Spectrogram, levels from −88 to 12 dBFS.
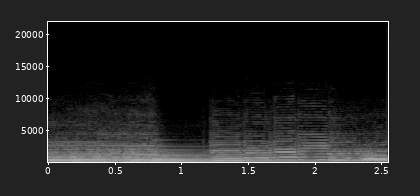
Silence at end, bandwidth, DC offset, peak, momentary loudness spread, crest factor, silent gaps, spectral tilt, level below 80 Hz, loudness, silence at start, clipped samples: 0 s; 10.5 kHz; 0.3%; -14 dBFS; 6 LU; 14 dB; none; -7 dB/octave; -66 dBFS; -28 LUFS; 0 s; under 0.1%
